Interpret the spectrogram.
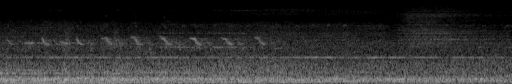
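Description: Train moving past on the station tracks, its low rumble slowly fading as it moves off. A string of short high chirps, about three a second, sounds over it during the first few seconds.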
